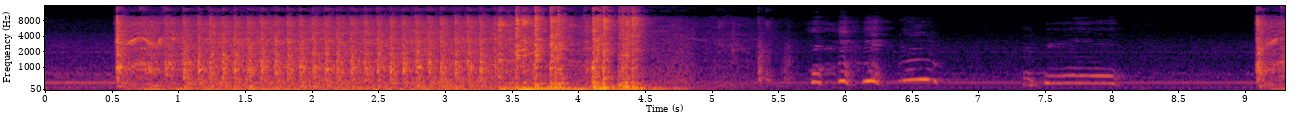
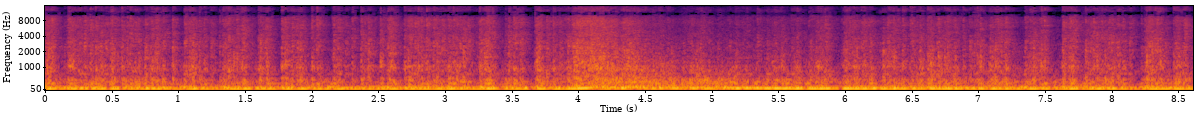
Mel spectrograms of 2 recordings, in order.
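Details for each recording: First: Engine first start after disabling GM VATS anti-theft via a tune, no radiator fitted, starting jerry-rigged without a key: catches at once, runs rough about four seconds with a surge, then stalls; possibly the immobilizer cutting the engine. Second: Custom V8 build at first start after rewriting the ECU program to remove the vehicle anti-theft system; run briefly indoors with no coolant, smoking heavily; deep, even rumble with clean rev rise and fall, no knocks or misses; normal running and revving.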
